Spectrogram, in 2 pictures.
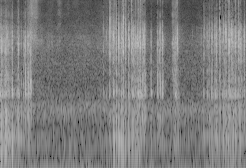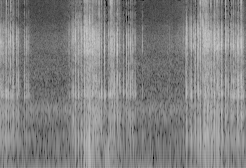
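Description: Fingertips scratch and rub across the dense bristles of a white plastic bristle hairbrush held near a binaural microphone. Bursts of bright, crackly rasping swell and fade over a steady low rumble, with quieter stretches between the strokes.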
